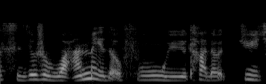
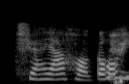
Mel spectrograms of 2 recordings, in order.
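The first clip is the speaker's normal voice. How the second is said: innocent, naive, puzzled, dazed wondering tone; 3 semitones higher, 4 dB louder than usual. Redoing a character's line to show how it sounded, naive, dazed 业务值 impression. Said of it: "那个语音语调好像啊".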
